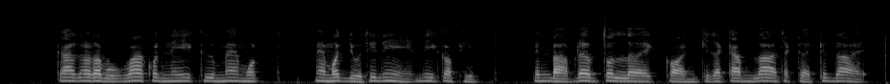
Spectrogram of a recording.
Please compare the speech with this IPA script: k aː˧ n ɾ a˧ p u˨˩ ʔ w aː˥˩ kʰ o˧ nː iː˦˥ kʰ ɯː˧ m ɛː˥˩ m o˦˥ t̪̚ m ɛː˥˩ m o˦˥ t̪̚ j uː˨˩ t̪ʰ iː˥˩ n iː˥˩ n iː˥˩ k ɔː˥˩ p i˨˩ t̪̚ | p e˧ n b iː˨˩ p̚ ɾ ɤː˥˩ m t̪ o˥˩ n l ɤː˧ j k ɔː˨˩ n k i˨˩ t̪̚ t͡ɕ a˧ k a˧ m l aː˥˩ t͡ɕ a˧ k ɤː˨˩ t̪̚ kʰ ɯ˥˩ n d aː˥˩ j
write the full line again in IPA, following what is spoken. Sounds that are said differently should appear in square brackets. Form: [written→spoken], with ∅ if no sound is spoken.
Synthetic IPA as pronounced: k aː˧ n ɾ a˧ [p→b] u˨˩ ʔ w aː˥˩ kʰ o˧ nː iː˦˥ kʰ ɯː˧ m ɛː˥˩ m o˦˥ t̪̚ m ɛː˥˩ m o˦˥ t̪̚ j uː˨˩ t̪ʰ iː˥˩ n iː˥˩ n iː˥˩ k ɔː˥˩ [p→pʰ] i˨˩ t̪̚ | p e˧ n b [iː˨˩→aː˨˩] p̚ ɾ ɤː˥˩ m t̪ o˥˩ n l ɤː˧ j k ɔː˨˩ n k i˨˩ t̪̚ t͡ɕ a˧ k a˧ m l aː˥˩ t͡ɕ [a˧→a˨˩] k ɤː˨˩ t̪̚ kʰ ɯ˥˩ n d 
